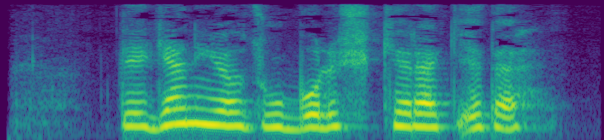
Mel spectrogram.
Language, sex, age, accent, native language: Uzbek, female, 18-24, Andijon, Uzbek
